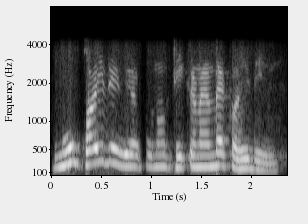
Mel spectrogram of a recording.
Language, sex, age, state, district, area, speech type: Odia, female, 60+, Odisha, Gajapati, rural, conversation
